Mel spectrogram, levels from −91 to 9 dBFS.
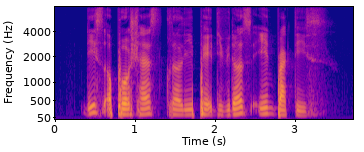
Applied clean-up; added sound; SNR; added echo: none; none; none; none.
